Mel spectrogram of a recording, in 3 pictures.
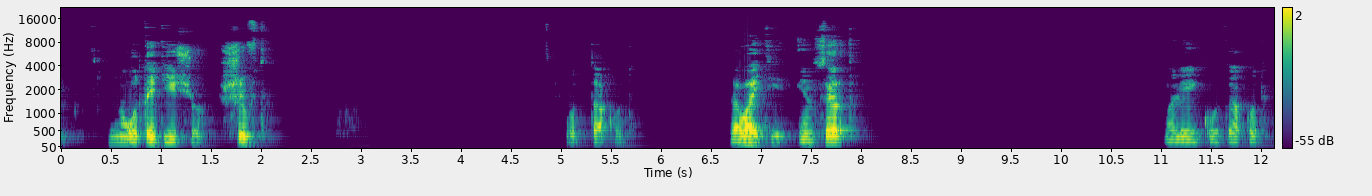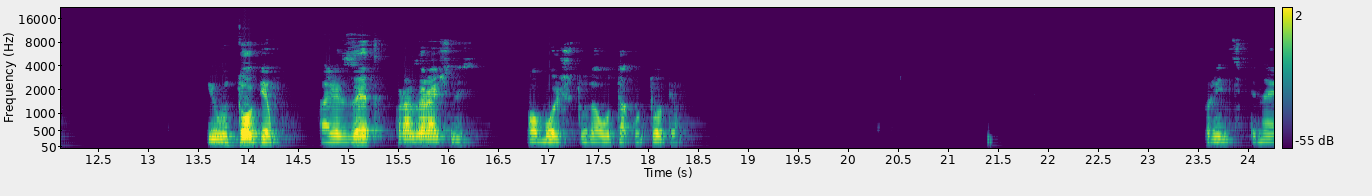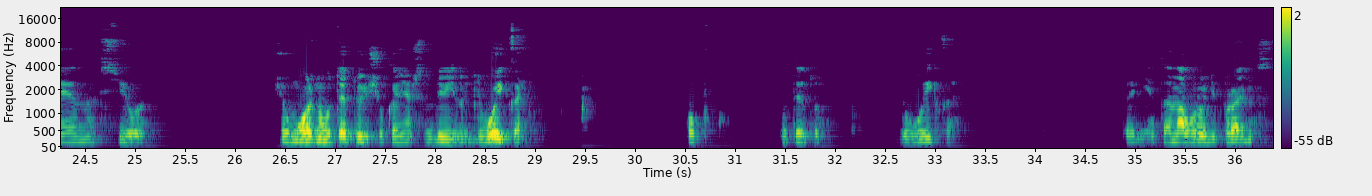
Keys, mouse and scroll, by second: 0.0 shift+middle click, 1.6-2.9 shift+drag, 3.5-4.0 shift+drag, 4.5-5.2 shift+drag, 5.9 middle click, 12.0-13.5 middle drag, 16.7-18.5 drag, 19.5-20.0 middle drag, 20.3 alt+z, 20.6-21.3 middle drag, 22.0-24.6 middle drag, 25.8 middle click, 29.8-30.3 alt+middle drag, 31.0-31.4 middle drag, 32.6 alt+shift+click, 33.7-34.4 alt+middle drag, 35.7 shift+middle click.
